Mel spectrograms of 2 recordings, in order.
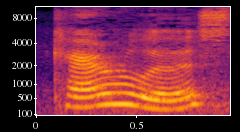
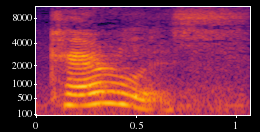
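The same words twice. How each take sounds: First: Said in the usual way. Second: "careless" as CARE-less, falling at the end; stress on first syllable. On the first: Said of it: "Number two". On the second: Shown as a demonstration. Student demonstrates suffix keeping stress, first-syllable stress in "careless". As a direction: lean on CARE in "careless", let the ending drop. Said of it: "the stress on the first syllable".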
